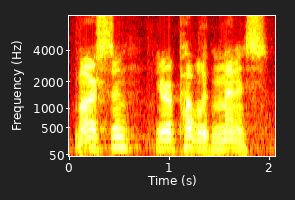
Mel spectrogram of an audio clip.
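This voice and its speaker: Gravelly, blunt lawman. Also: mid-range voice, moderate pace, pushed and bright. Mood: hostile. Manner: blunt, accusatory. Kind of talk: video game cutscene acting.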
